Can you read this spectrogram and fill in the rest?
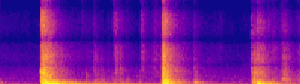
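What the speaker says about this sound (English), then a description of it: "Probably have to shut this door because of the sun." A door is pushed shut in a garage-like space, giving a sharp slam followed by a rattle, then another thud and a final firm bang, each close and loud.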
